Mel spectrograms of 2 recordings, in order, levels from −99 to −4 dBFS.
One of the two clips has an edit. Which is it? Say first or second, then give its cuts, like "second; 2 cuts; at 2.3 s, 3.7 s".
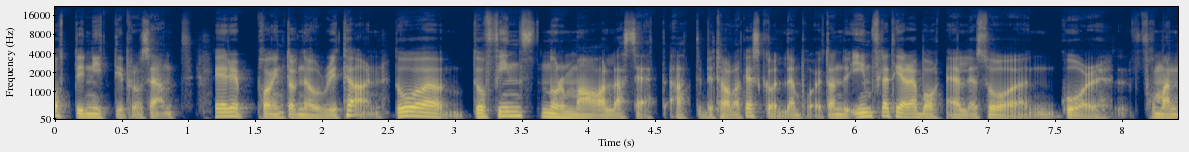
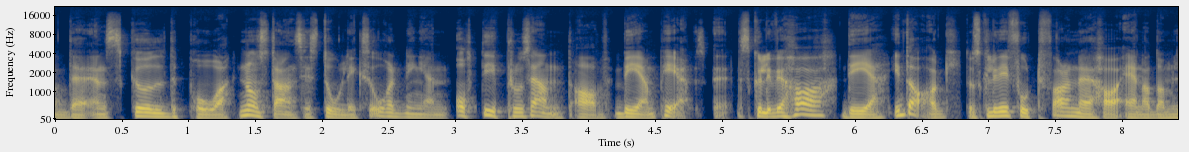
first; 4 cuts; at 1.2 s, 3.6 s, 5.2 s, 6.7 s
